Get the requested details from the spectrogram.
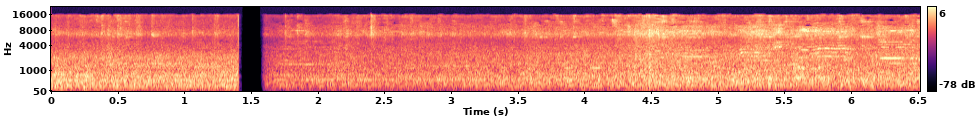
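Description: A vehicle's engine hums steadily from inside the cabin.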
